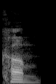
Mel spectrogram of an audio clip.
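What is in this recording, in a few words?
"come", English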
